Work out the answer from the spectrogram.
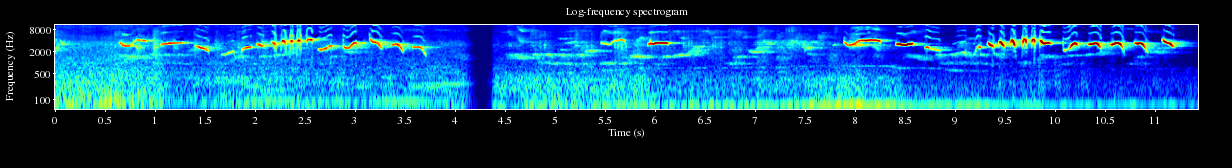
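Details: Lively song of an olive-backed tailorbird from West Nusa Tenggara, played to encourage lazy birds to sing: bursts of shrill chirped and slurred notes, then a break and a rapid run of evenly repeated sharp notes, over a low background hum.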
